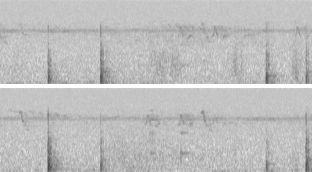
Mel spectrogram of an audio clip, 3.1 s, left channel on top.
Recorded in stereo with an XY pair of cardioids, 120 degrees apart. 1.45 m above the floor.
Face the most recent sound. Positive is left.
No sound to turn to.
